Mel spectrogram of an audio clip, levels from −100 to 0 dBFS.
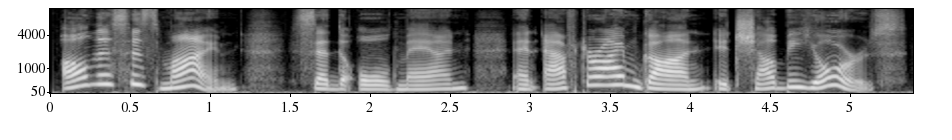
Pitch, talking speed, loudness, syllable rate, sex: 230 Hz, 190 wpm, -17 LUFS, 3.9 syllables/s, female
